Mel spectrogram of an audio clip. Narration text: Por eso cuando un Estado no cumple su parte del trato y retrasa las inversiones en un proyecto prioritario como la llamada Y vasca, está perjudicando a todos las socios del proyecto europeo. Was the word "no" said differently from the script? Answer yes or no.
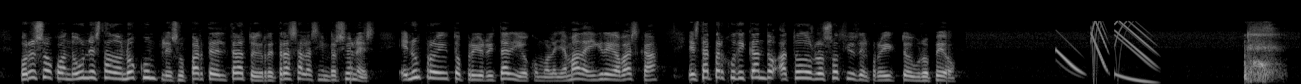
no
